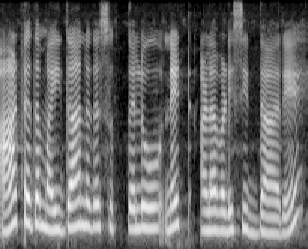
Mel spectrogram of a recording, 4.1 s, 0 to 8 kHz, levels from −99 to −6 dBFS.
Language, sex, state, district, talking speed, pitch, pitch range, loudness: Kannada, female, Karnataka, Bangalore, 75 wpm, 255 Hz, 230-280 Hz, -18 LUFS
